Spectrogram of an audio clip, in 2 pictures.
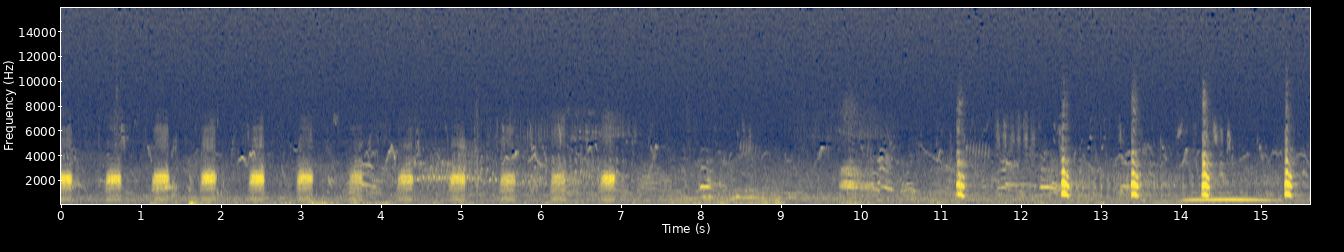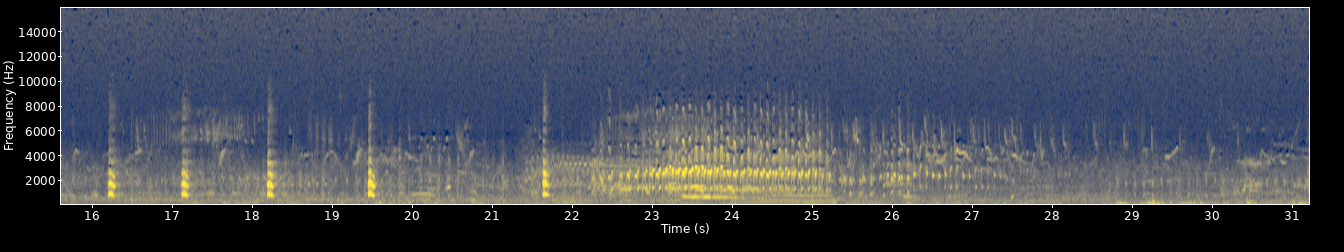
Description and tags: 20080302.pond.watermarked
The watermark is NOT AUDIBLE but you can see it looking at the spectrogram. In Audacity, for example, select the spectrum view instead of the more commonly used waveform view. Or if this sounds to complex just see a screen capture:
The original stereo audio file was produced with GNU/GPL Enscribe 0.0.4 by Jason Downer, then converted to converted to a single channel with Audacity
birds, enscribe, nature, steganography, digital-watermark, south-spain, field-recording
